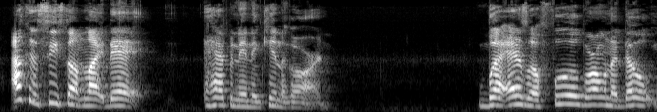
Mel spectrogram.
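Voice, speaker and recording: A woman reading forum posts aloud in a calm voice, then reacting with blunt, sassy commentary. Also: mid-range voice. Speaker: storytime channel host.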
